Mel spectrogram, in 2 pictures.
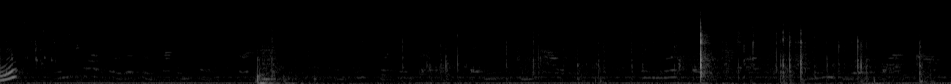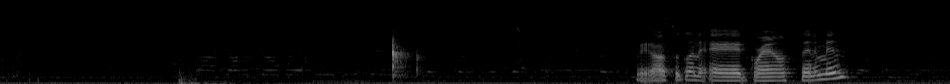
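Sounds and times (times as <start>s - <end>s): liquid pouring into a bowl: 0.0s - 1.1s
faint kitchen sounds: 0.0s - 19.0s.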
